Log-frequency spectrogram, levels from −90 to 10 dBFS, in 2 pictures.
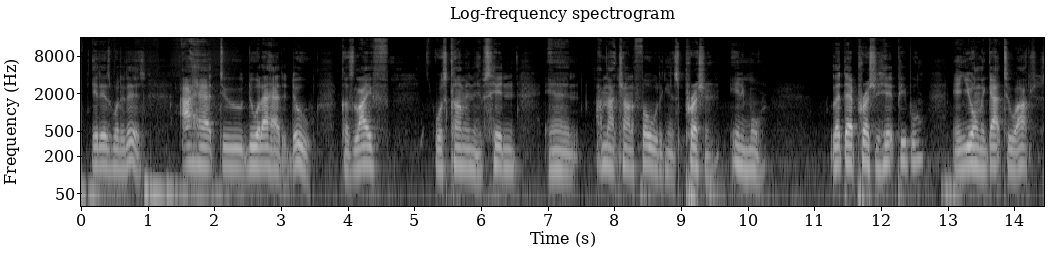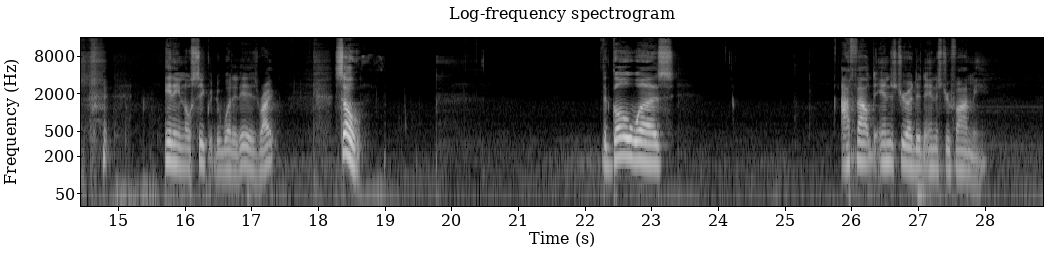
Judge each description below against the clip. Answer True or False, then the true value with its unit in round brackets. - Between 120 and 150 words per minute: True (135 wpm)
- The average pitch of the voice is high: False (135 Hz)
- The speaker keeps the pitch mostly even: False (3.3 semitones)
